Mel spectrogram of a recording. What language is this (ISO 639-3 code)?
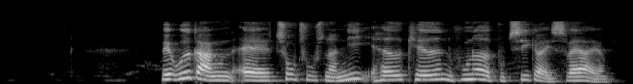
dan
